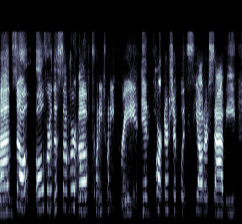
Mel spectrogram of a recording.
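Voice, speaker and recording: A woman with a high pitch and a bright, sharp tone speaks in a raised, projected voice at a fairly quick pace, with ordinary pitch variation and big swings in loudness, in a dry, close sound with no echo. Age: 20s. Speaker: student volunteer researcher. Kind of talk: live-stream field presentation. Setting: outdoors on the coast.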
